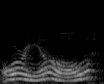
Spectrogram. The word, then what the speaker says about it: oriole: It's not an Oreo, not like the cookie. An Oreo is a chocolate cream-filled cookie, but an oriole, with an L sound at the end, is a beautiful kind of bird.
